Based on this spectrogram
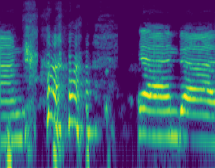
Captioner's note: laughs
